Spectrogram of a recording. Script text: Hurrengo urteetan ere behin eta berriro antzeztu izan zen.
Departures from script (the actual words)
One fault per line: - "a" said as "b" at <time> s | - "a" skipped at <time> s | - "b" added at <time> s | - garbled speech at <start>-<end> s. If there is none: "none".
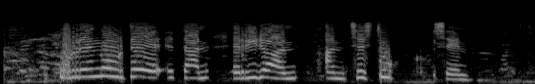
- "ere behin eta" skipped at 2.1 s
- "izan" skipped at 3.9 s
